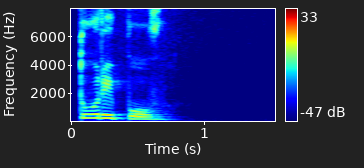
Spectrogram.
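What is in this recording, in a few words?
"турипув", Komi, female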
